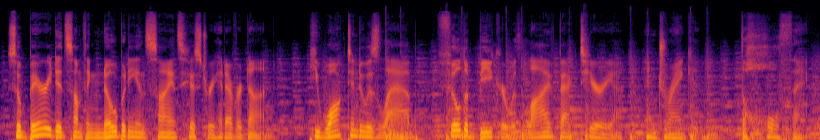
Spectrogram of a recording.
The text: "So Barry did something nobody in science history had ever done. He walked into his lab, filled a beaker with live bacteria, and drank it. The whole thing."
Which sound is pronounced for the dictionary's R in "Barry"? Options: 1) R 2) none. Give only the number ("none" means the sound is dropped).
1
